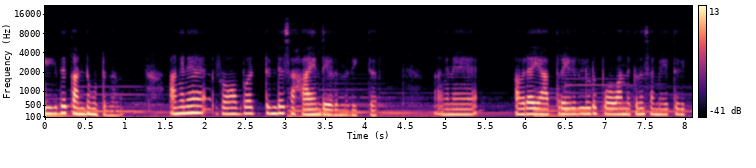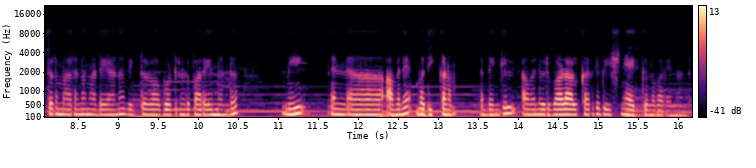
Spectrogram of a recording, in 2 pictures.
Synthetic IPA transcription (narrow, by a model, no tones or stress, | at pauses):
iðɨkɐɳɖumuʈːunːɐðɐ̰ŋːɐne̞ro̞ːbɐrʈːinde̞sɐhaːjɐmt̪eːɽunːɐʋik̚tɐr | ɐ̰ŋːɐne̞ | ɐʋɐɾajaːt̪rɐjilɣiluːɽɨpo̞ːʋaːnːikːunːɐsɐmɐjɐt̪ːɨʋik̚tɐrmɐɾɐɳɐmɐɽejaːɳɨʋik̚tɐrːo̞ːbɐrʈːinuːɽɨpɐrɐjunːuɳɖɨ | niː | ɐ̰ʋɐne̞ʋɐd̪ʱikʲːɐɳɐm | e̞nd̪e̞ŋɡilɐʋɐno̞ɾubaːɽɨaːɭkaːɾɐkːɨbʱiːʂɐnɐjaːjiɾikʲːuenːɨpɐrɐjunːuɳɖɨ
